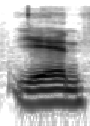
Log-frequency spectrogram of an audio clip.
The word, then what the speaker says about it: Jan: my answers i swear to god does it rhyme with band okay we're good yan yan yan blhovich i'm giving it to yom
